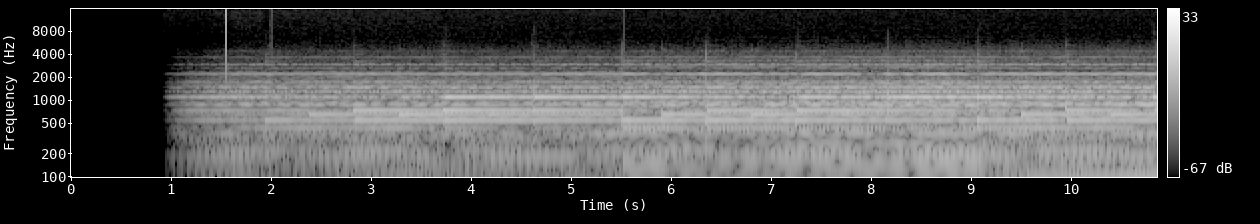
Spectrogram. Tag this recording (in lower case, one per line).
new-age music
